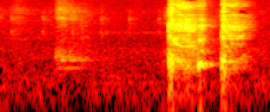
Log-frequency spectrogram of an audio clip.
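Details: Child coughing: a faint sound, then two short, sharp cough bursts in a quiet room.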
